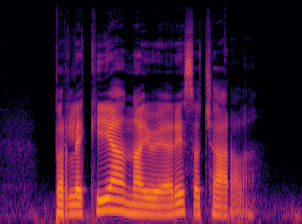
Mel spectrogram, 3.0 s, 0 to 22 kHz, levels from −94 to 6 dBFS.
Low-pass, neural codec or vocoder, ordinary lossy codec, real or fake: 19.8 kHz; vocoder, 44.1 kHz, 128 mel bands every 256 samples, BigVGAN v2; none; fake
